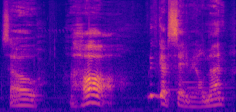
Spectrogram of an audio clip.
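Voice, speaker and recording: A hoarse young man in college hosting a casual, excitable let's-play commentary with lots of fillers. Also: on the high side, fairly quick. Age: young adult. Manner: excitable, chatty, many fillers. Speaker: gaming channel host.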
